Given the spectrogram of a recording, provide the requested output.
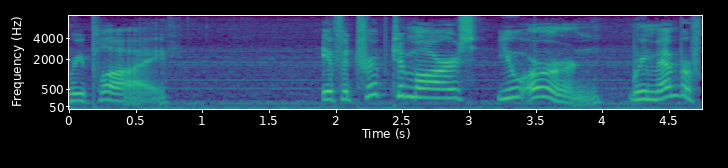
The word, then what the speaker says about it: Moers: It's spelled M-O-E-R-S, but it's pronounced Mars, I guess, better than, you know, some places in Pennsylvania.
